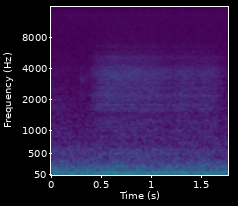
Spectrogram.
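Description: A deep nasal inhale during a relaxed yoga breathing exercise, one long steady airy draw lasting over a second, close and fairly loud.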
